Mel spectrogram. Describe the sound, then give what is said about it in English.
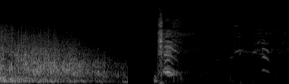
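A loud, roaring explosion rumbles for about a second, cuts off abruptly, then a sharp second blast bursts out and trails away into fainter crackling and whistling tones. “Now, don't tell me that's not an explosion, okay? I mean, that's an explosion, right?”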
